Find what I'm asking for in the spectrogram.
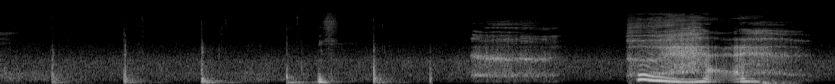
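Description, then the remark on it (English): A person lets out a drawn-out, voiced yawn with a wavering pitch, after a shorter breathy vocal sound and a few soft taps and knocks. “That's why I'm yawning.”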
